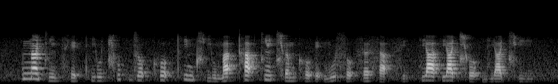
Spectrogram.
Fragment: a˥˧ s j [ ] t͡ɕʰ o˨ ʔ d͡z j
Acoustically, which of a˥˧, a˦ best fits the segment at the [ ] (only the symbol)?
a˦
